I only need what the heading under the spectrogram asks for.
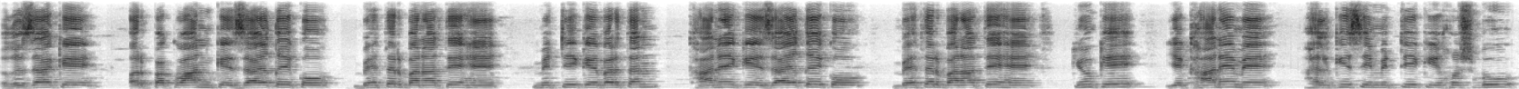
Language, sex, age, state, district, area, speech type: Urdu, male, 18-30, Bihar, Purnia, rural, spontaneous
